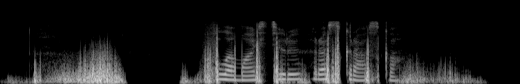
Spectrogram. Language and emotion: Russian, neutral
